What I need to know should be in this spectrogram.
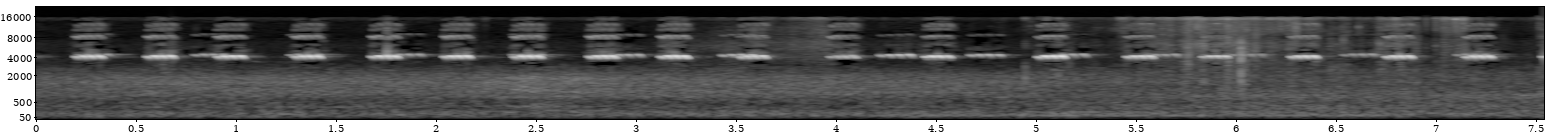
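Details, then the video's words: Field cricket chirping unseen among wildflowers, found by following its sound; loud, evenly spaced pulsed chirps roughly three per second, clear and bright, with background traffic hum and wind noise beneath. "Tücsök Ciripel és Vadvirágok/ Field Cricket Chirping and Wildflowers"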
